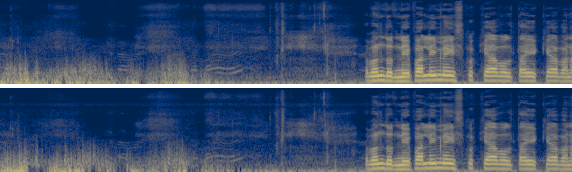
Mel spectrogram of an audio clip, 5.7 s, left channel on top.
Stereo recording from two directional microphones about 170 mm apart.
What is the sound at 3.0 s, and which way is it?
A man's voice, 10° right (ahead or behind).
